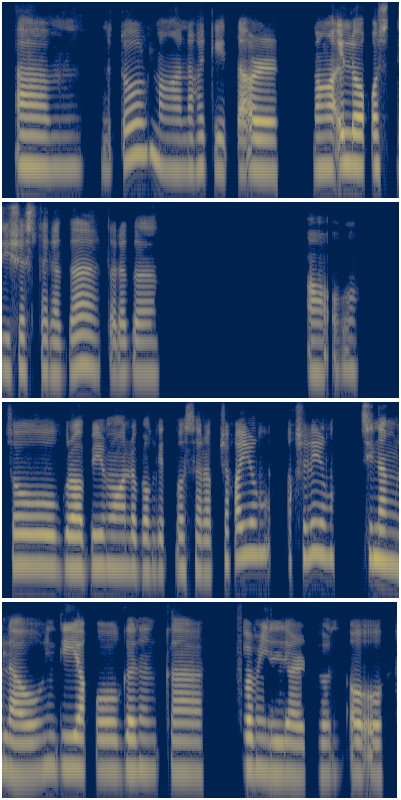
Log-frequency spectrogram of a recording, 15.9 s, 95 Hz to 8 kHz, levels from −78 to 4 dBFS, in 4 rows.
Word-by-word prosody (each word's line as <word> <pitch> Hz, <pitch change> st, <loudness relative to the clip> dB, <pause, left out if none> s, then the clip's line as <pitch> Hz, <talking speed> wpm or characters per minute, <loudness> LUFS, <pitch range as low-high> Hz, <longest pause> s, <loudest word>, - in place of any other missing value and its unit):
um, 190 Hz, -1 st, +1 dB
ano -, -, -19 dB
'to 255 Hz, +4 st, 0 dB
mga 190 Hz, -6 st, -3 dB
nakikita 185 Hz, -1 st, -3 dB
or 180 Hz, -1 st, +5 dB, 0.3 s
mga 190 Hz, 0 st, +4 dB
Ilocos 200 Hz, -1 st, +4 dB
dishes 185 Hz, 0 st, +1 dB
talaga, 180 Hz, +3 st, -1 dB
talaga. 170 Hz, 0 st, -4 dB, 1.5 s
Oo. 175 Hz, -1 st, -3 dB, 0.7 s
So, -, -, -5 dB, 0.5 s
grabe 195 Hz, 0 st, +3 dB
'yong 195 Hz, 0 st, -2 dB
mga 190 Hz, 0 st, +2 dB
nabanggit 180 Hz, 0 st, -5 dB
mo 190 Hz, -, -2 dB
sarap, 175 Hz, -1 st, -3 dB
tsaka 215 Hz, +2 st, +2 dB
'yong, 260 Hz, +1 st, -2 dB, 0.2 s
actually, 255 Hz, +2 st, -2 dB
'yong 240 Hz, -1 st, -5 dB, 0.3 s
sinanglaw, 190 Hz, -7 st, +2 dB
hindi 190 Hz, 0 st, +2 dB
ako 180 Hz, -1 st, +1 dB
gano'n 180 Hz, -1 st, 0 dB
ka-familiar 170 Hz, 0 st, -1 dB, 0.2 s
do'n, 165 Hz, +1 st, -8 dB
oo. 170 Hz, -1 st, +1 dB
185 Hz, 115 wpm, -24 LUFS, 175-195 Hz, 1.5 s, or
